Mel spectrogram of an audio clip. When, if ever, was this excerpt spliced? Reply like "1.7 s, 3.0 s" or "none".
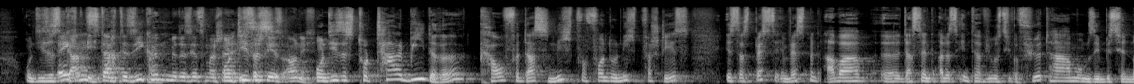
8.2 s, 10.1 s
